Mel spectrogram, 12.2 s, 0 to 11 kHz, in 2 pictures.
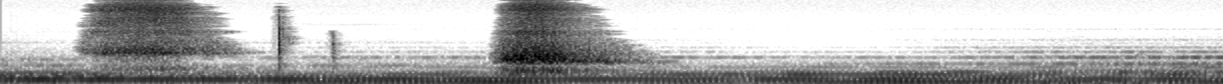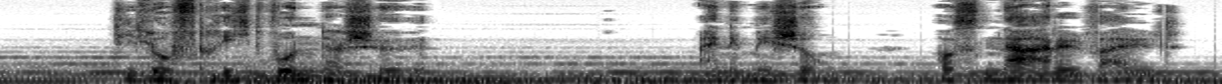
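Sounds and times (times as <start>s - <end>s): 
steady low drone: 0.0s - 12.2s
deep breath in and slow breath out: 0.4s - 1.4s, 2.4s - 3.6s
speech: 6.7s - 8.4s, 9.6s - 12.1s.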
